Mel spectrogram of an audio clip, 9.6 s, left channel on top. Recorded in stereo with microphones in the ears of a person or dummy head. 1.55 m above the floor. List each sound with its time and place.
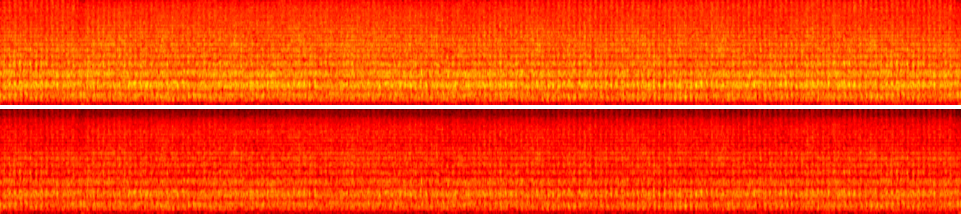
0.0 s a helicopter: 40° left (ahead or behind)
